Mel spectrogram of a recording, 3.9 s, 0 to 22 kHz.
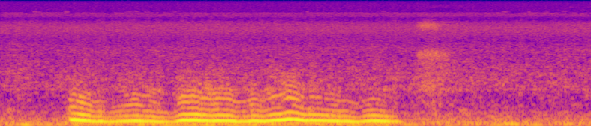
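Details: Ichi, a 14-year-old Pomeranian, asleep indoors and tired. One drawn-out nasal snore lasts about two seconds: a low, wavering, humming tone with a slight rise and fall, then quiet room hiss.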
